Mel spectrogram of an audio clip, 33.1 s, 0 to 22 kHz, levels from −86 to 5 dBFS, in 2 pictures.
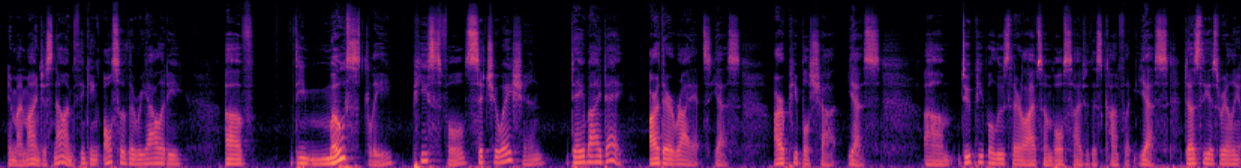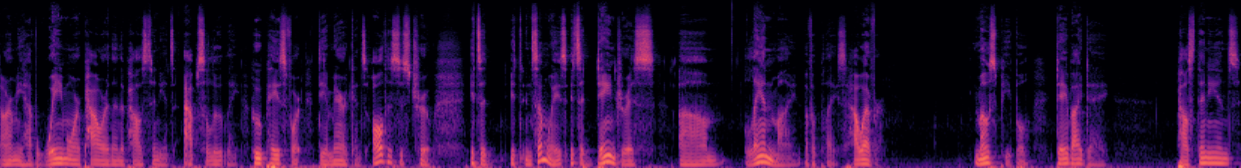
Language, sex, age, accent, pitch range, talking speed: English, male, 30-49, American, 90-115 Hz, 150 wpm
